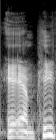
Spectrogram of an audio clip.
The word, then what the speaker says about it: AMMP: And based on this feedback, we recently evolved AMP as an AMP to become the Azure Migration and Modernization Program, AMMP, still pronounced as AMP, with the support for app modernization scenarios.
